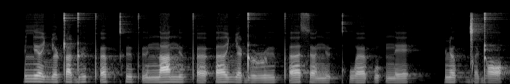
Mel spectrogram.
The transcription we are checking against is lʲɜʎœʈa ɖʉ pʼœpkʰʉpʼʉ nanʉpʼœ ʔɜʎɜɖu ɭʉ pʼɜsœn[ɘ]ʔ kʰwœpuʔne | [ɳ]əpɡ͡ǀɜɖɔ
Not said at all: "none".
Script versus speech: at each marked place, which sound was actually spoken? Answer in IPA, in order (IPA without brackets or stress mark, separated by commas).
ʉ, ɳ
